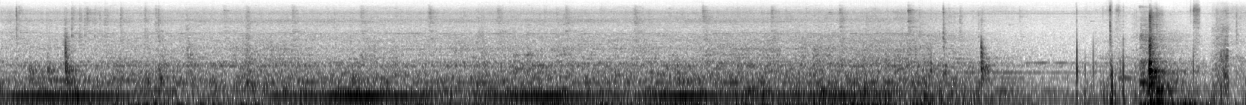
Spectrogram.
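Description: Lift car running with a steady low hum, which dies away about ten seconds in. A couple of sharp clunks follow near the end.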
